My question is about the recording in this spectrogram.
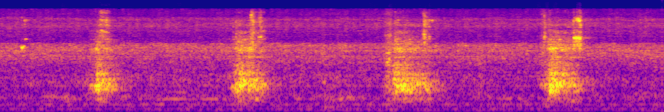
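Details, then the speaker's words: Mazda pickup that squeals on startup: with the accessory belt removed the noise goes away, then pulleys are spun by hand with the engine off. Four short gritty whirring bursts from one loose pulley, a worn pulley bearing needing replacement. "Este es el que está sonando entonces solamente hay que cambiarlo lo mismo se aplica para cualquier otro automóvil si tienen un ruido quiten la banda de accesorios y revisen a ver si no es una polea"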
